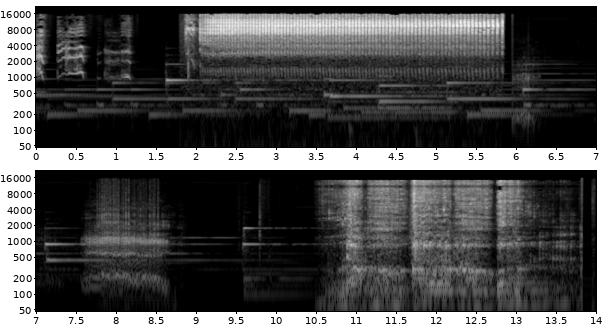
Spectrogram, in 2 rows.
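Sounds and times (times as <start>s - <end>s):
lioness roaring: 7.6s - 8.8s, 10.5s - 13.9s.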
